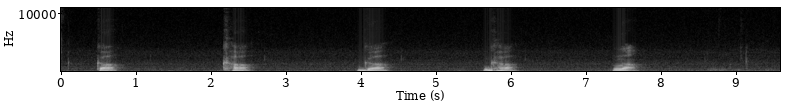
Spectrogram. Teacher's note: the air is blocked by the Tongue at the back of the throat until a vowel comes along and releases the air along with the sound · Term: gutturals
